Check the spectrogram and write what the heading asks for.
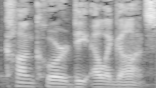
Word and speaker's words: Concours d'Elegance: It's some kind of, people don't always know what a Concours d'Elegance, see, I said it right that time, is, and it's just a fancy car show.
